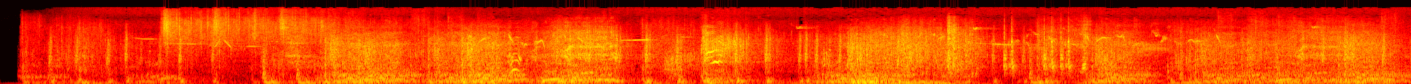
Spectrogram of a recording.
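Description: Footsteps rustle quickly through dense leaves and grass.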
